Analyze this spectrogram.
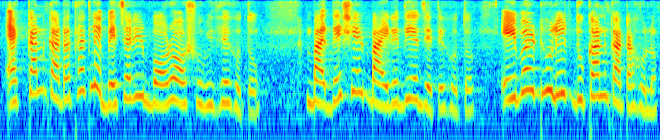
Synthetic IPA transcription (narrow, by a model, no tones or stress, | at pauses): ɛkːankaʈat̪ʰaklebet͡ɕaɾiɾbɔɾoɔʃubid̪ʱeɦot̪o | bad̪eʃeɾbajɾed̪ijed͡ʑet̪eɦot̪o | ejbaɾɖʱuliɾd̪ukankaʈaɦolo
